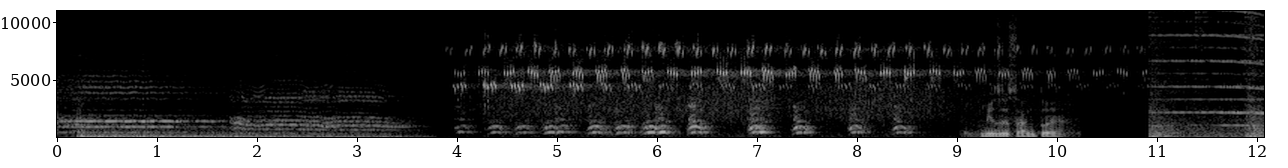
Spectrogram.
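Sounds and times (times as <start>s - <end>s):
crickets chirping: 3.9s - 11.7s
lower repeated insect call: 3.9s - 11.8s.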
